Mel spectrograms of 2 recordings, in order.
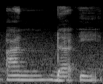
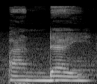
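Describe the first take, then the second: First: The a and i fall in separate syllables. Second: The a and i stay in one syllable. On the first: The speaker calls it wrong. "bukan pandai" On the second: The speaker calls it right. "antara A dengan I itu tidak dipenggal"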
